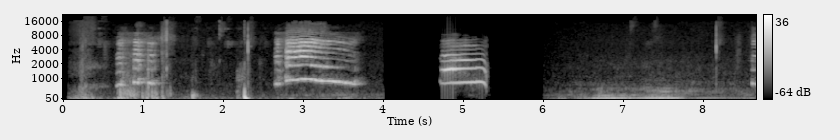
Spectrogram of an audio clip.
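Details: Boku, a pampered male cat once rescued as a stray kitten, meows in the washroom he dislikes, wanting to be let out; three harmonic, slightly falling meows of varied length, with faint rustling and a low hum near the end.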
